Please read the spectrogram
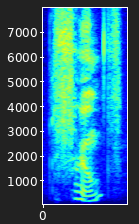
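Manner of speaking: surprised, rising Frumph?; puzzled question. Acted. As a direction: ask back the strange name, puzzled. Santa repeats the odd name.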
